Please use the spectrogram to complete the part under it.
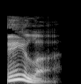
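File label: "ala", British English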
